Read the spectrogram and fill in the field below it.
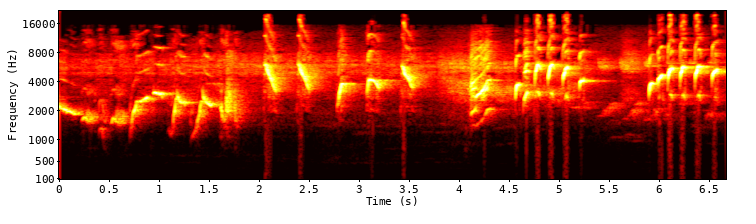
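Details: White-rumped shama in energetic song: rising slurred whistles give way to sharp upswept notes spaced about every third of a second, then quick clusters of bright chipping phrases.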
